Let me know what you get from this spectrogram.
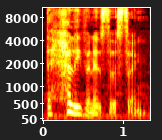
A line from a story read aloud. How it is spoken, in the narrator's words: He mutters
